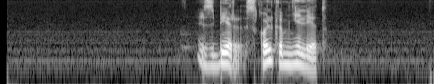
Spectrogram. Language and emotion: Russian, neutral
